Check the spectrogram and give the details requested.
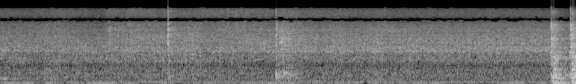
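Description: Sliced onions and tomatoes sizzling as they fry in a kadhai, with a few light clicks of a metal spatula stirring them and a couple of sharper knocks of the spatula on the pan near the end.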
